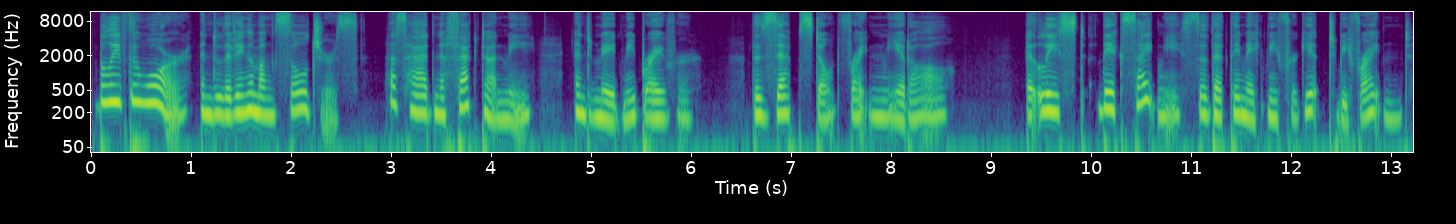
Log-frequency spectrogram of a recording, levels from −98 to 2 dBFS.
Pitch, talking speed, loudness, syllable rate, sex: 195 Hz, 170 wpm, -20 LUFS, 4.8 syllables/s, female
